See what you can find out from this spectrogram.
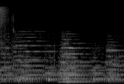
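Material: Nothing is struck.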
